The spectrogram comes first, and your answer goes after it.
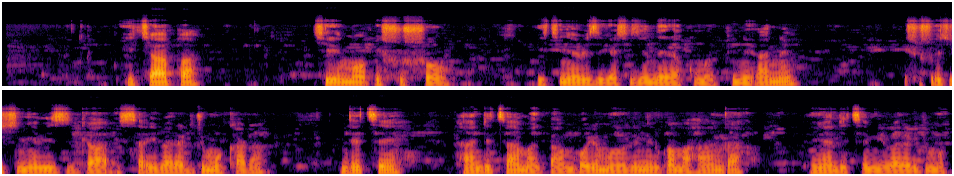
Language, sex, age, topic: Kinyarwanda, male, 18-24, government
